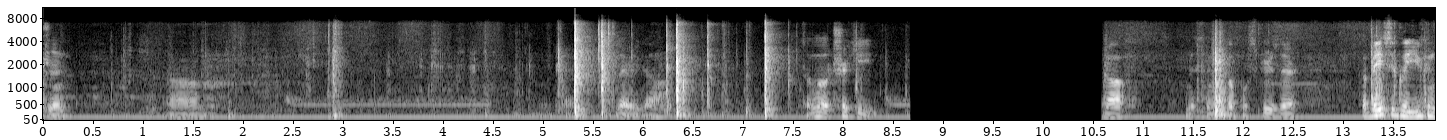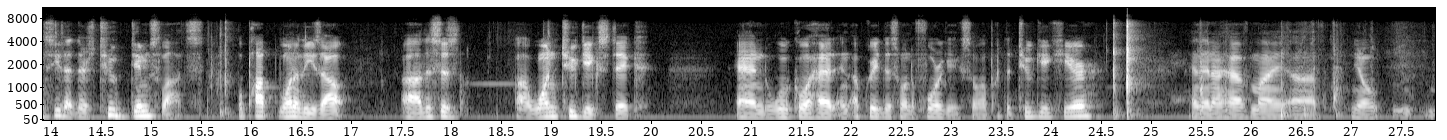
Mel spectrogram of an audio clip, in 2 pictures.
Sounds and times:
Speech: 0.0s - 0.3s, 1.2s - 1.7s, 5.7s - 6.2s, 7.6s - 8.4s, 10.6s - 12.6s, 13.2s - 20.0s, 20.8s - 24.5s, 25.4s - 27.8s.

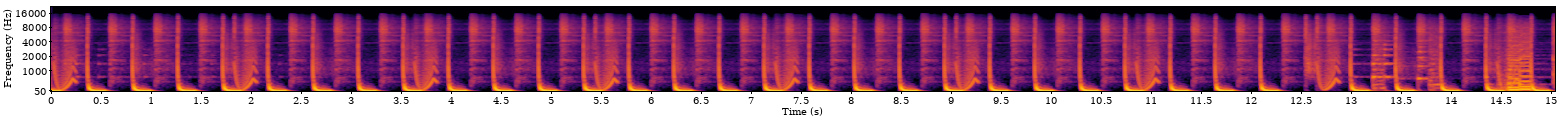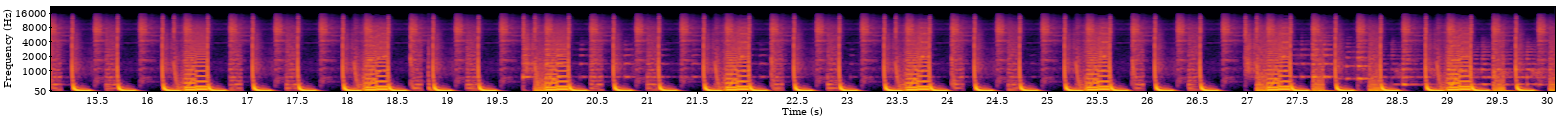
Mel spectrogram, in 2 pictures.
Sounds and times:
Music: 0.0s - 30.0s.

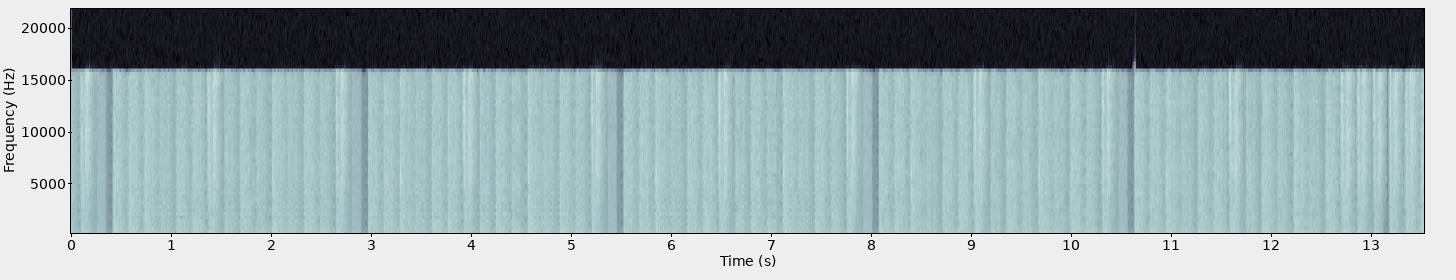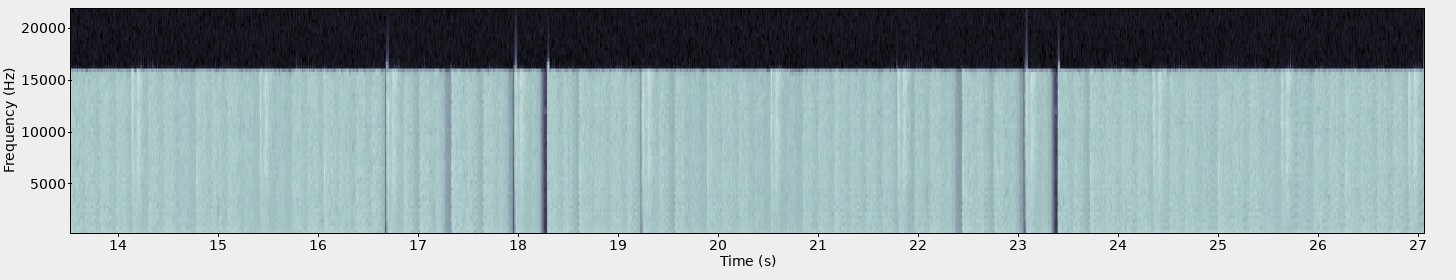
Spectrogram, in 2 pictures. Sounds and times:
Soundtrack music: 0.0s - 27.0s.

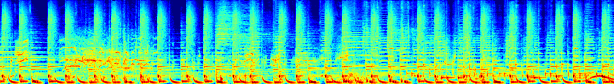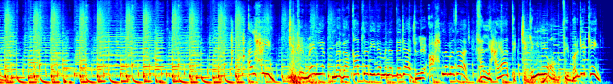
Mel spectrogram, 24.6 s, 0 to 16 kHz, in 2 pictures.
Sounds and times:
Music: 0.0s - 24.5s
Speech: 17.2s - 24.4s.

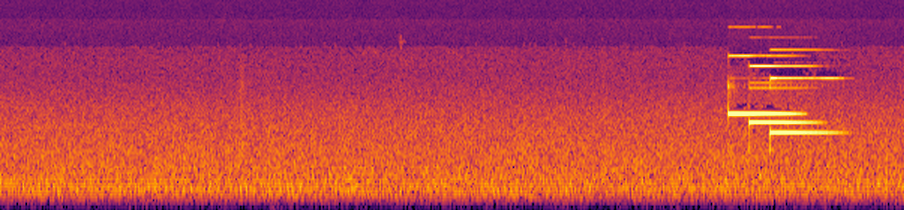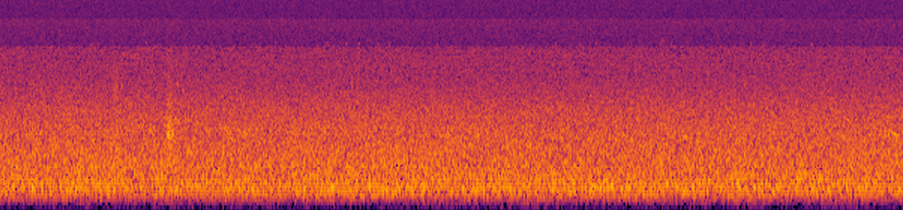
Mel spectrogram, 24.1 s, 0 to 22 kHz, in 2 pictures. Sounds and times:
Music: 9.7s - 11.4s.

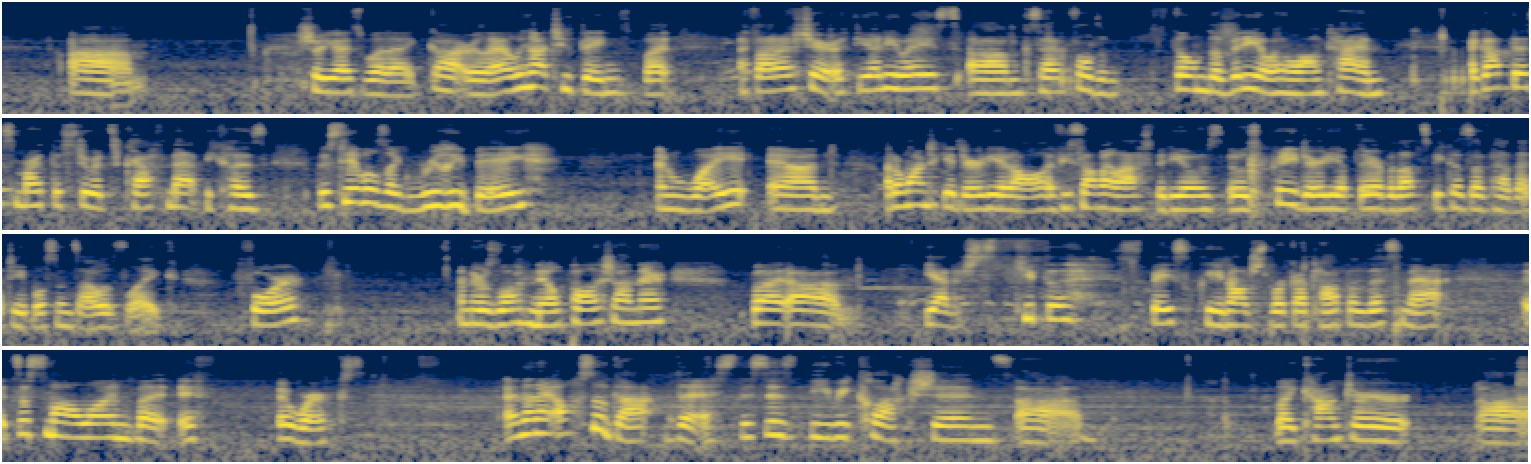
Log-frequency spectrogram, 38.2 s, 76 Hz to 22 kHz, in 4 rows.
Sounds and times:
Speech: 0.4s - 1.0s, 1.9s - 13.0s, 13.7s - 21.1s, 21.9s - 31.0s, 31.8s - 35.5s, 36.6s - 38.1s.

